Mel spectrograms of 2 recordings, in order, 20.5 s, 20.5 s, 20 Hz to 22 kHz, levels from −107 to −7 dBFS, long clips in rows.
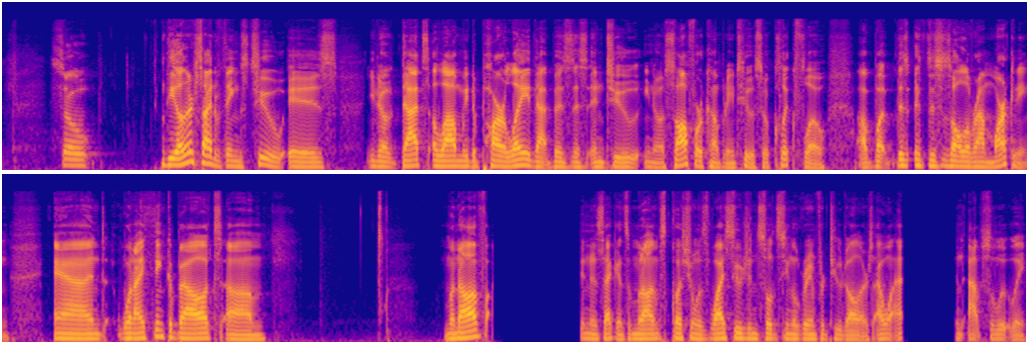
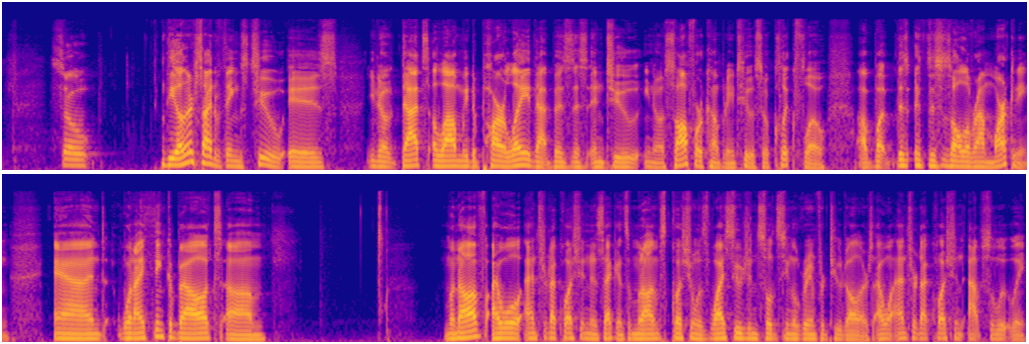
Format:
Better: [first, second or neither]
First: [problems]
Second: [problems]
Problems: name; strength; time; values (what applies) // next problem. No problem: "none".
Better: second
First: audio cutting out; at 15 s for 1 s and at 19 s for 0.5 s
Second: none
